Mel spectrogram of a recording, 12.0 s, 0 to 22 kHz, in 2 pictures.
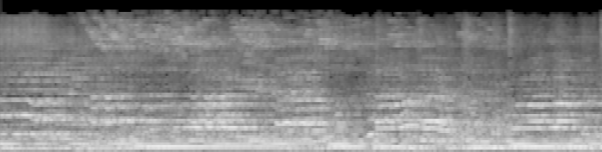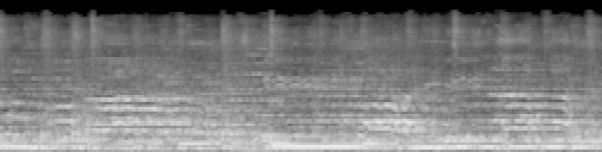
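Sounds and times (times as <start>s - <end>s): choir singing long held notes: 0.7s - 12.0s.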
